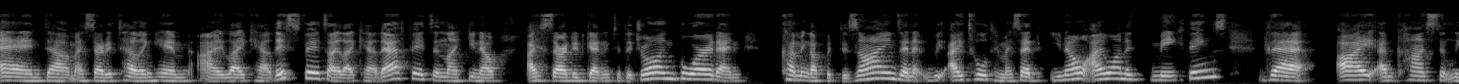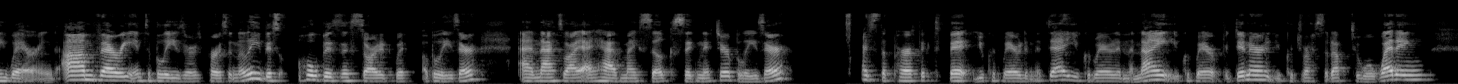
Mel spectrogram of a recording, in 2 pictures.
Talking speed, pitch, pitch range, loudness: 215 wpm, 170 Hz, 155-210 Hz, -22 LUFS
